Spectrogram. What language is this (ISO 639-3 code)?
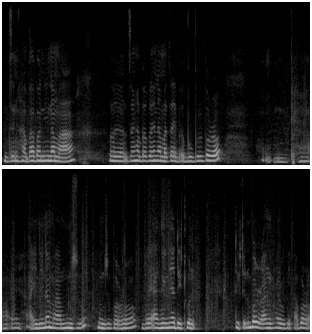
brx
